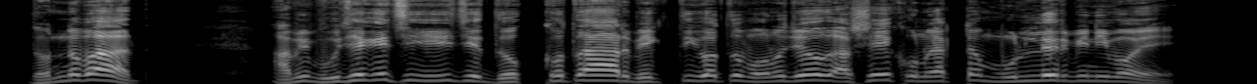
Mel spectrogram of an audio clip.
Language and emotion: Bengali, surprised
